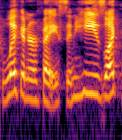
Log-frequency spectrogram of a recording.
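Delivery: ordinary delivery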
